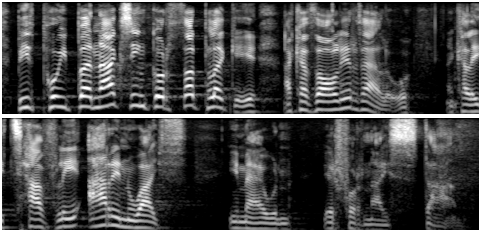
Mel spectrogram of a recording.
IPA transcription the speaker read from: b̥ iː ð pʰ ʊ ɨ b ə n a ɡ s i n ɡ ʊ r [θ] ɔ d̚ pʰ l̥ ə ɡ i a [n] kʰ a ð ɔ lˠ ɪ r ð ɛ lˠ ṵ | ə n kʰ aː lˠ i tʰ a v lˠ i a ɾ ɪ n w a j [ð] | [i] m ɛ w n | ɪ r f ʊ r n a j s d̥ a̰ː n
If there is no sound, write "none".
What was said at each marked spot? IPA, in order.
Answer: θ, none, θ, i

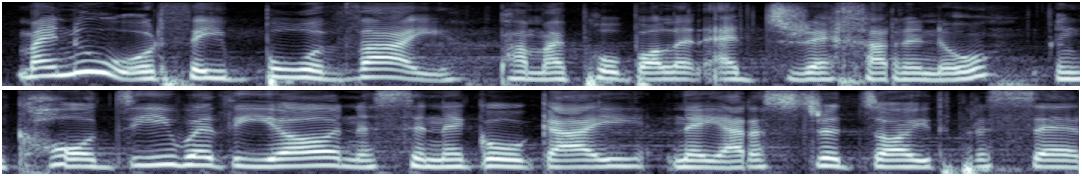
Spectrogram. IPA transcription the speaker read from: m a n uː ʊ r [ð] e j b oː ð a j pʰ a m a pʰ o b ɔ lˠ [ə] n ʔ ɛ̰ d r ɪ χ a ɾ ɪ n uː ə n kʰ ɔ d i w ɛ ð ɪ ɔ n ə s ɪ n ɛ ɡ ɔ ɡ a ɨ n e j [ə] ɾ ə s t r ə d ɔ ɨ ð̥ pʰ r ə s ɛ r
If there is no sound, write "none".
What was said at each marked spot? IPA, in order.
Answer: θ, ə, a

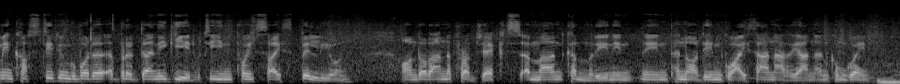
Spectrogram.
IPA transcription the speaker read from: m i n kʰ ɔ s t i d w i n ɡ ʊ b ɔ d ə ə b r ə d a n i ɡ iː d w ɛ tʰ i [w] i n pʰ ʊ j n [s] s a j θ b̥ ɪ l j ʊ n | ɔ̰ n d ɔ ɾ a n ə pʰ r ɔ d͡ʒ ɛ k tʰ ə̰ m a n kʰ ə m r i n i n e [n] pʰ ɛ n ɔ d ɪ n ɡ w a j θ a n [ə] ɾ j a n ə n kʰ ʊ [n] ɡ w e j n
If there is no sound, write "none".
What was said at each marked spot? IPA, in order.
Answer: none, t, n, a, m

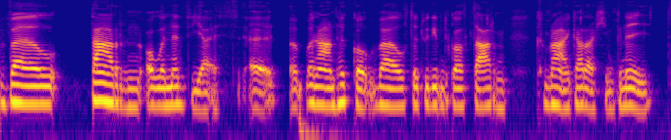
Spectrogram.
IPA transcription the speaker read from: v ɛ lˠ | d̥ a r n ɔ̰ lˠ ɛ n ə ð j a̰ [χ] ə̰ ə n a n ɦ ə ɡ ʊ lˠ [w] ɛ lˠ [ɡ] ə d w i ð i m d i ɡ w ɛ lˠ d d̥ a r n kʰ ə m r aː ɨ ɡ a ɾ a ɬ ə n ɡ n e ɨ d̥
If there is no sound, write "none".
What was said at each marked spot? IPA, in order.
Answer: θ, v, d

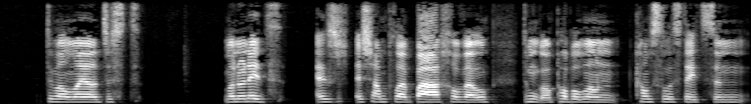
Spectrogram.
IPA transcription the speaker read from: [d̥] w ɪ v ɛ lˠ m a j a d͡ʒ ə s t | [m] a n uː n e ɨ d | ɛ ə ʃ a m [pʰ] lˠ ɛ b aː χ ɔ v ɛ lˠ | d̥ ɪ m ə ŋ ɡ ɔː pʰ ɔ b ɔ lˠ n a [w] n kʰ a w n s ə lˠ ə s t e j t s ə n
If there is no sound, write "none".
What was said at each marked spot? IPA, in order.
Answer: d̥, m, pʰ, w

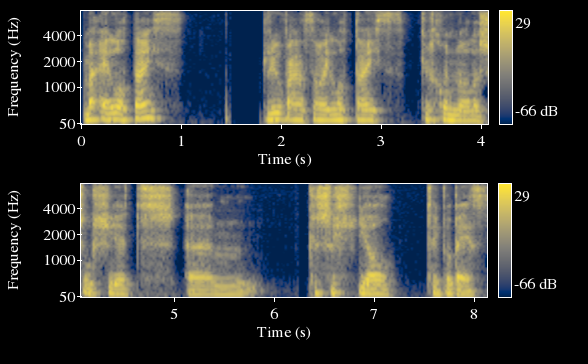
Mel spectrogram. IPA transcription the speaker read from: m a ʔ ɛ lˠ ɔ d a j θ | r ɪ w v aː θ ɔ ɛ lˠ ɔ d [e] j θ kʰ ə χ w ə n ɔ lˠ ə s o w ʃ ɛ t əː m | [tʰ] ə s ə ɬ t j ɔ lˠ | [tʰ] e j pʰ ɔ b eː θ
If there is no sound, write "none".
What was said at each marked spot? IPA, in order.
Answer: a, kʰ, tʰ

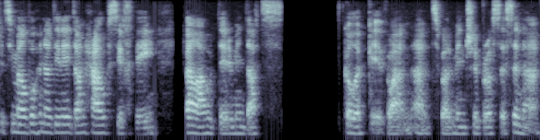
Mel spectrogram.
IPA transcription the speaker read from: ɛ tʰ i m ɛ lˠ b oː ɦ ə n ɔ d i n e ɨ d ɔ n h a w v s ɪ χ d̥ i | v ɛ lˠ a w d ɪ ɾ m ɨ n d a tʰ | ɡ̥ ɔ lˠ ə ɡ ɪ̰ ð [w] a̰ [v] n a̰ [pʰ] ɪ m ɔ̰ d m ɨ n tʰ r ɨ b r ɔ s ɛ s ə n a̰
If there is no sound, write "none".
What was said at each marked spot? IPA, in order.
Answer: w, none, tʰ

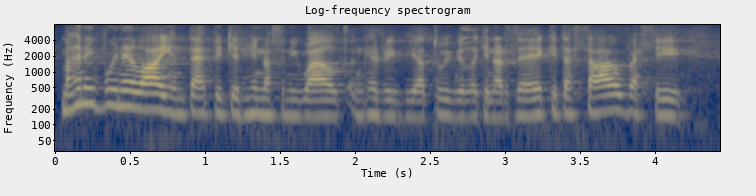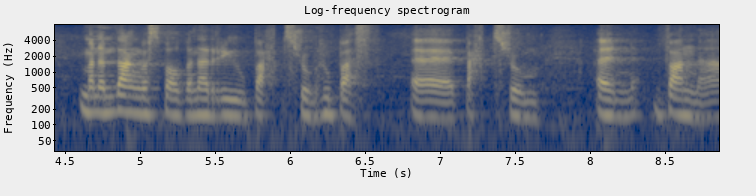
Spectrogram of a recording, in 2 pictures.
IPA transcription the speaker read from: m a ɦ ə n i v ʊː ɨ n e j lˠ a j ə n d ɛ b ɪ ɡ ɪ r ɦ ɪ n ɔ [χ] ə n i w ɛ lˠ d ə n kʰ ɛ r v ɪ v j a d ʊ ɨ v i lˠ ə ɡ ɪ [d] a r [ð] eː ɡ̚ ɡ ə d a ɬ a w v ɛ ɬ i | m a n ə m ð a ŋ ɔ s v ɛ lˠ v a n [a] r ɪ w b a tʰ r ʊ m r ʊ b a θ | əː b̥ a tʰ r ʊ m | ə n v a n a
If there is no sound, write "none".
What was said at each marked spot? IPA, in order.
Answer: θ, n, ð, a

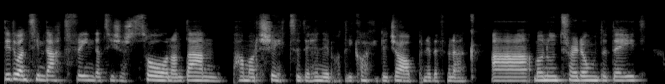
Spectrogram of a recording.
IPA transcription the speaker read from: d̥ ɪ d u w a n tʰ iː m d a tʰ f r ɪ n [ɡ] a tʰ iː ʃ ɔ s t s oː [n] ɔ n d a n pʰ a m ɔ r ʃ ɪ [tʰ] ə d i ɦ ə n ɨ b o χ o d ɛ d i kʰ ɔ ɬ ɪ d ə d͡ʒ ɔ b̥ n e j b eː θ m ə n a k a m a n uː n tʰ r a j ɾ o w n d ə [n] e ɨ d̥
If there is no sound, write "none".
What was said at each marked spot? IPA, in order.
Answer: d, n, tʰ, d

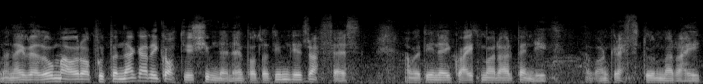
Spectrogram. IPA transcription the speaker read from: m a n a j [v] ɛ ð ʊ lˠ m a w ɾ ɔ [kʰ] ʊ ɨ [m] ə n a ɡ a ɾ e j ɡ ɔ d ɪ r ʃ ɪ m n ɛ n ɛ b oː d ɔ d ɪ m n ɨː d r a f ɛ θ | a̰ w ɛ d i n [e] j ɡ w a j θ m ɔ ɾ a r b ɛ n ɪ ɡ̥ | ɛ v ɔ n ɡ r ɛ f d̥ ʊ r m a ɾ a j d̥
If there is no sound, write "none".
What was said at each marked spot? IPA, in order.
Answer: v, pʰ, b, e

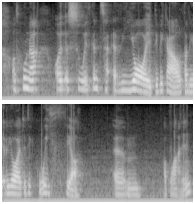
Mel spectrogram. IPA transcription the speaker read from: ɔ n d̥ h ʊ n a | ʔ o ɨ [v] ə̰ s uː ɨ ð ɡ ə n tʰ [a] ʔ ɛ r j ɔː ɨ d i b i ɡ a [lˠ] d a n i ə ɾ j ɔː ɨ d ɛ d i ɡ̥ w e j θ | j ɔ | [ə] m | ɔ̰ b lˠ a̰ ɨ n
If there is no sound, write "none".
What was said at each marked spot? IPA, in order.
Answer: ð, a, lˠ, əː

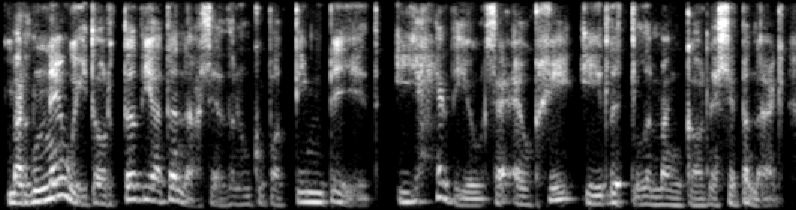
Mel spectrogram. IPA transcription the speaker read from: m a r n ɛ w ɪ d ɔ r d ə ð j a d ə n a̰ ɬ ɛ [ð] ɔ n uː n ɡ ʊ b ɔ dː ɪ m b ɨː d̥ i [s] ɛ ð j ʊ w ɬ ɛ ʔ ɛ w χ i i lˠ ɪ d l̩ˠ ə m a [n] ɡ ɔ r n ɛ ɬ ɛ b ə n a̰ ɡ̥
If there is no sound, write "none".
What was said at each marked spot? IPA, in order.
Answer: ð, h, ŋ

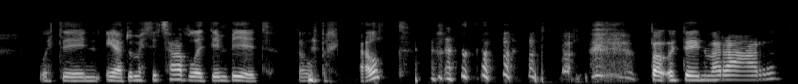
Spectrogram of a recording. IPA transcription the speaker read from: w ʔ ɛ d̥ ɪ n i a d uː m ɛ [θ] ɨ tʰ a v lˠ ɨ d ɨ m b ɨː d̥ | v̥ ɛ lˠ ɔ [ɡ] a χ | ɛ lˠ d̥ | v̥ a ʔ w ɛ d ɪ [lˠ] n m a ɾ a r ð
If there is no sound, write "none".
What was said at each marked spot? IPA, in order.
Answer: θ, d, none

